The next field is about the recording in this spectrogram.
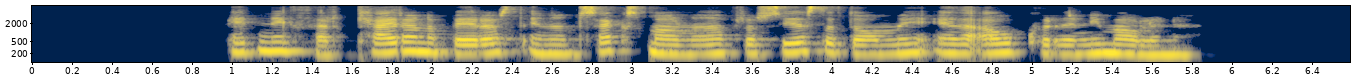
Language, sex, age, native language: Icelandic, female, 40-49, Icelandic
